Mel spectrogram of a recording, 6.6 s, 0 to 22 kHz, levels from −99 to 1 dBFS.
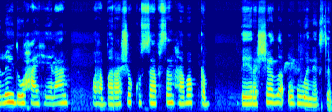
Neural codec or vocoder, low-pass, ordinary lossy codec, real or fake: none; none; none; real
